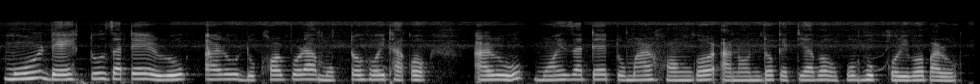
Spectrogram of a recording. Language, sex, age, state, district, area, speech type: Assamese, female, 30-45, Assam, Sivasagar, rural, read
